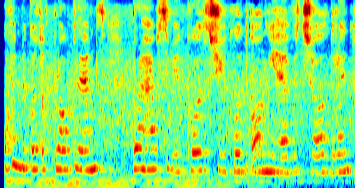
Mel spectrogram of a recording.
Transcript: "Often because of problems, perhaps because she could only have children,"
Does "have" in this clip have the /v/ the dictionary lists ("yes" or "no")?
yes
